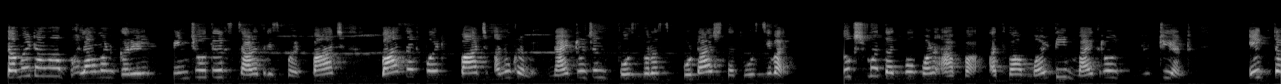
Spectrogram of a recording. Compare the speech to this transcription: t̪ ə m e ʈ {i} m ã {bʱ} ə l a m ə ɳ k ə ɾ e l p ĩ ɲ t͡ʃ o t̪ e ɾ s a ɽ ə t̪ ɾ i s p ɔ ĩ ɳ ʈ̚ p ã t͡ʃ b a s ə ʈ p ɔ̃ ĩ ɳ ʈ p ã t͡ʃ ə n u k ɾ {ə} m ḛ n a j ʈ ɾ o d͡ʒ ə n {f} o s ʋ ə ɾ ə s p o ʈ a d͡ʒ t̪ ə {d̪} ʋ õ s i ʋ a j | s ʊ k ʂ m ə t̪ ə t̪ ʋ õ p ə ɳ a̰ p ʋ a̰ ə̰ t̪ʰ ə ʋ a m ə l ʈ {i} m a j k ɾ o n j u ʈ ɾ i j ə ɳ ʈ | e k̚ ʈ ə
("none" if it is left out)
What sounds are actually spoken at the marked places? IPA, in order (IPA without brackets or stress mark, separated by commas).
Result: a, bʱ, ə, f, t̪, i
